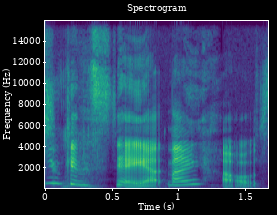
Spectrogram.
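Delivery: high-pitched echo of a superfan; teasing, high imitation; mock overeager invitation. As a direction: parrot the gushing invite up high. Co-host echoes the overeager invitation.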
